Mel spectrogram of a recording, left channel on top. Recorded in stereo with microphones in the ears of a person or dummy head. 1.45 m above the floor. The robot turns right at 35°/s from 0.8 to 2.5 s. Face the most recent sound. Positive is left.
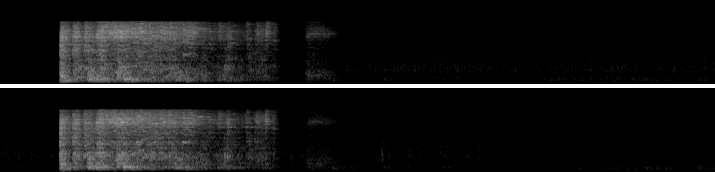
turn(degrees=60)  # may be behind; listen again after turning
